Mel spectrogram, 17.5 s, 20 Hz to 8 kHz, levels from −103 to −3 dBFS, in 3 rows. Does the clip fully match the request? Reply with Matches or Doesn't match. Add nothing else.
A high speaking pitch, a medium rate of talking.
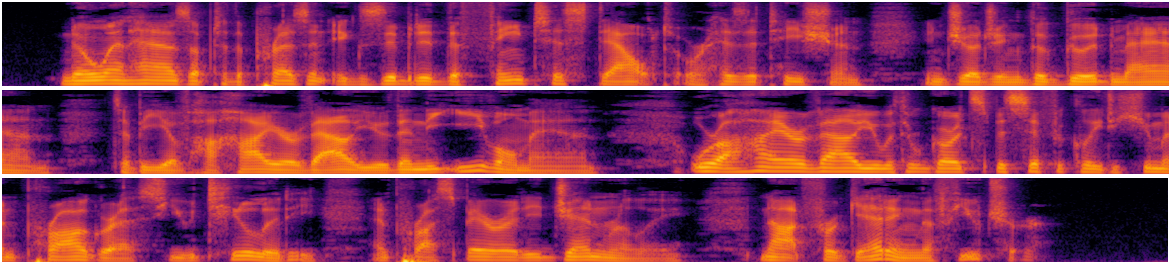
Doesn't match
